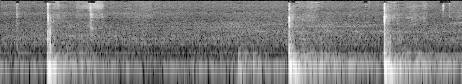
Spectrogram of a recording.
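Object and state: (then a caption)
Solid bonded camper wall. Knuckle knocks on an undamaged area of a fiberglass camper side wall produce four short, dull, low thuds, three strong and one faint, with almost no ring. The wall sounds solid and well bonded, unlike the hollow-sounding damaged section of the same wall.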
